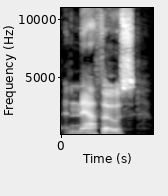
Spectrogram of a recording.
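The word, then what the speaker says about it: gnathos: Nathos, which means jaw. There's a G at the beginning of that word, by the way, nathos.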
